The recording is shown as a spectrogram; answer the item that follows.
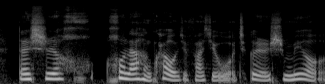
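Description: This woman speaks at a moderate pace with a dark, mellow tone and fairly even intonation. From Shanghai. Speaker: photographer and artist. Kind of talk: casual chat.

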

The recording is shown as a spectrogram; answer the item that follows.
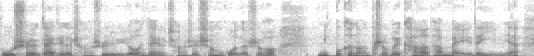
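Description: A woman's somewhat breathy, medium-pitched voice keeps a fairly even intonation. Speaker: podcast co-host living in Paris. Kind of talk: casual chat.

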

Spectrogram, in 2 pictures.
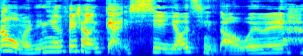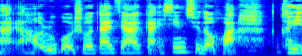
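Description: Noticeable background noise is present throughout. The delivery is fairly slow, and the pitch varies in an ordinary way. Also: woman. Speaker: podcast host. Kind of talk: casual chat.

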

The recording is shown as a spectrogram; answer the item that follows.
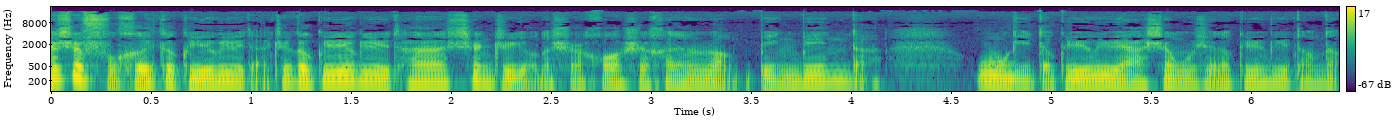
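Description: At a very fast pace, the speaker's somewhat breathy voice carries ordinary pitch variation. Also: man, medium pitch for a man. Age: 30s. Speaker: podcast host. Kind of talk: solo casual monologue.

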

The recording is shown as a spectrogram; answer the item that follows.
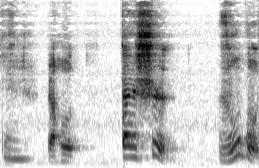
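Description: A man at a very slow pace. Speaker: chiropractor. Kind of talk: interview.

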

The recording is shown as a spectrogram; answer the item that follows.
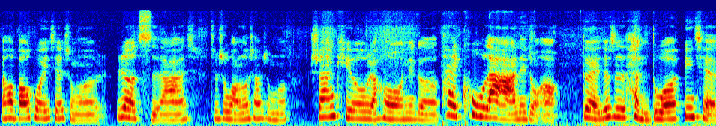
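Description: This woman has an ordinary speaking voice with a fairly high pitch. She talks at a fairly slow pace with ordinary pitch variation. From southern Fujian, China. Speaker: podcast host, former lifestyle blogger. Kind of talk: casual chat.

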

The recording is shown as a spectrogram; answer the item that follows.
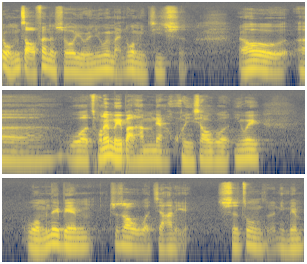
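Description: Somewhat breathy delivery at a moderate pace, fairly even in intonation, broken by long, frequent pauses. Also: man, medium pitch for a man. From Hunan. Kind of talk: casual chat. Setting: studio.

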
